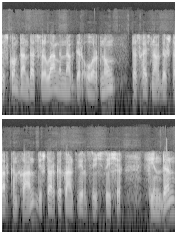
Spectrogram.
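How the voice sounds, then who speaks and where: Man with a Russian accent, fairly low pitch, fairly slow pace, ordinary pitch variation. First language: Russian (speaking German). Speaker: writer. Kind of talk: interview.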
